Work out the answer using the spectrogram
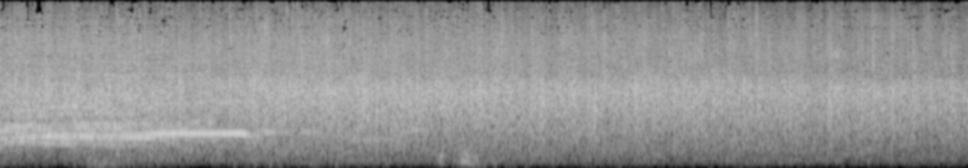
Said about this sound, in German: Und bevor wir loslegen, darf ich bitte mal einen tosenden Applaus für unsere wunderschöne DJ haben.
